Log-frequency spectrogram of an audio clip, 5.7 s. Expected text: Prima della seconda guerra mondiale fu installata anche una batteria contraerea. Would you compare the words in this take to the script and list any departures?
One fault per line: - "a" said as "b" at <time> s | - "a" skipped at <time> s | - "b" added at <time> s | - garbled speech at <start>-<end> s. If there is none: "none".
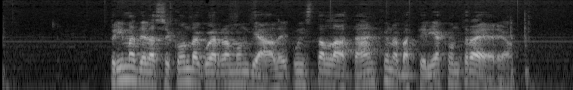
none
